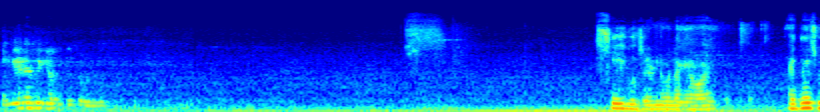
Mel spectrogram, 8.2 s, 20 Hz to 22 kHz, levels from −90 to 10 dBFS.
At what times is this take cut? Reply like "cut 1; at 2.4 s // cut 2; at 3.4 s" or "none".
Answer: cut 1; at 1.9 s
